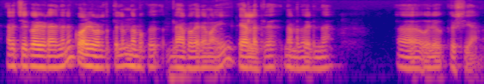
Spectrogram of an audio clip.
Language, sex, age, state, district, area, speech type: Malayalam, male, 45-60, Kerala, Thiruvananthapuram, urban, spontaneous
